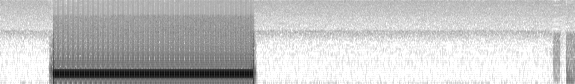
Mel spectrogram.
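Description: telephone ringing

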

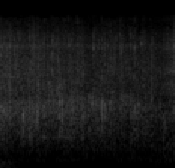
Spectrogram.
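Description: audience applause

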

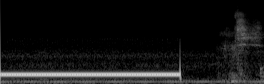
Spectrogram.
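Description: phone call ringing out

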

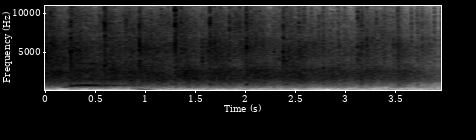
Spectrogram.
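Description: audience clapping

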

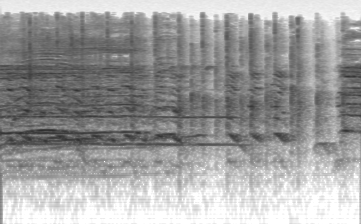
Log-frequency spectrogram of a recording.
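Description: crowd cheering

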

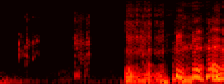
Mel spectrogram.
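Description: crunching ice

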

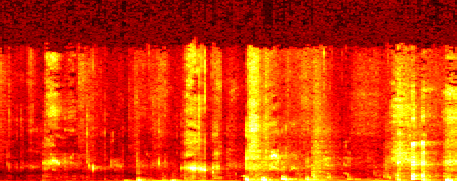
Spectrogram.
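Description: crunchy chewing of food

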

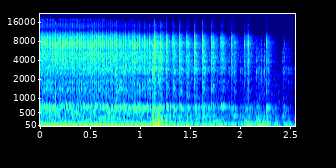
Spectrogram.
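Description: spinning wheel clicking

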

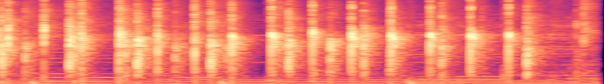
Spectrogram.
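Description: hands clapping

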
